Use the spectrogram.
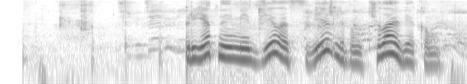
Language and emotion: Russian, positive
